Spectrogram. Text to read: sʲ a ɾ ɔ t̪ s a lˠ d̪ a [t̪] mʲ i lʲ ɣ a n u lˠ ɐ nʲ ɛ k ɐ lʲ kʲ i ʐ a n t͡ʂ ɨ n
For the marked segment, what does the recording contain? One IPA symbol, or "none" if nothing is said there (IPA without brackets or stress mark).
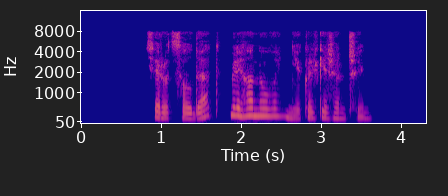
t̪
